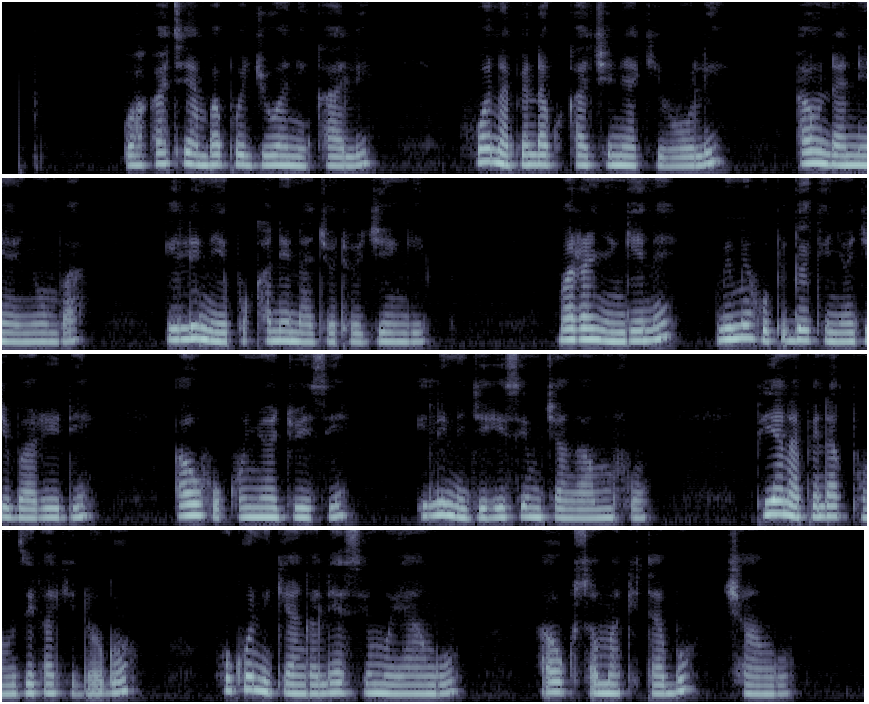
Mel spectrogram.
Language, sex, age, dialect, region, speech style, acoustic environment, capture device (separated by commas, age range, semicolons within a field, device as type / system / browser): Swahili, female, 18-24, Kenya - Nairobi Sheng-influenced, Kenya, happy, silence, mobile / Linux / Chrome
